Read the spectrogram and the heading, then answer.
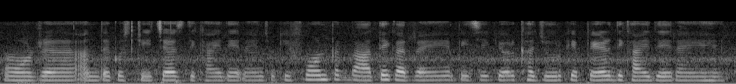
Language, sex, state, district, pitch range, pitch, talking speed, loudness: Hindi, female, Bihar, Gaya, 185-200 Hz, 195 Hz, 210 wpm, -26 LUFS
